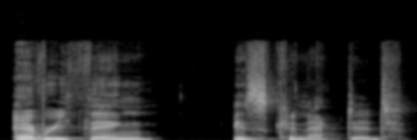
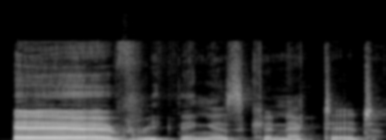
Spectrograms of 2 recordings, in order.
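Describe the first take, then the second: First: Said in the usual way. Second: "Everything" leaned on hard at its first syllable; stress on EVERYTHING. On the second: Real, not acted. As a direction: drive the lesson home with a long, punched "Everything". Lesson repeated for emphasis.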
